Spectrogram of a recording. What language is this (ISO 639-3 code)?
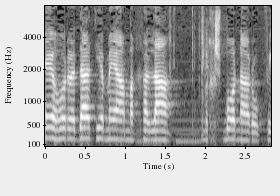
heb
